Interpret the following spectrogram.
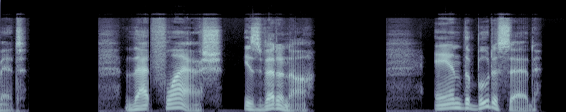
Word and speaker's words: vedanā: The Pali word is vedanā — say it like "veh-DAH-na."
